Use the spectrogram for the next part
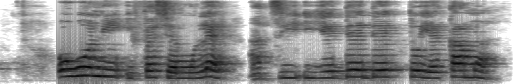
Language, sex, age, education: Yoruba, female, 15-29, tertiary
